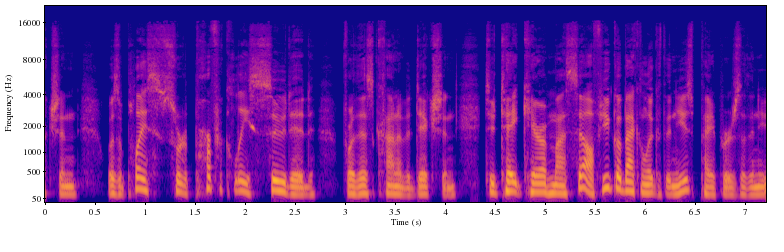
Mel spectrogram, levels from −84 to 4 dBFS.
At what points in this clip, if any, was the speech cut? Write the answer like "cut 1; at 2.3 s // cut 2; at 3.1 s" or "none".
cut 1; at 4.3 s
